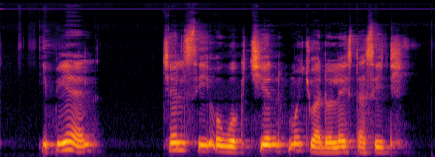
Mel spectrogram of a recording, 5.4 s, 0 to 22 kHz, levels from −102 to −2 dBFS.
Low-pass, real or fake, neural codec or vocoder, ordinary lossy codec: 19.8 kHz; real; none; none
